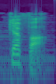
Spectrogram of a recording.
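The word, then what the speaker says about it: خاف: Par ailleurs, ceux ou celui qui le premier mot rouge se prononce caf.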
